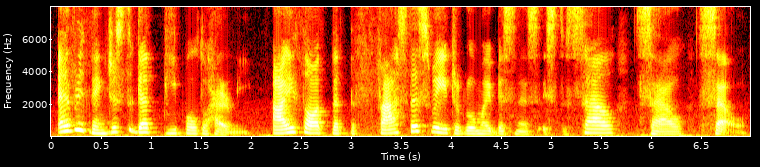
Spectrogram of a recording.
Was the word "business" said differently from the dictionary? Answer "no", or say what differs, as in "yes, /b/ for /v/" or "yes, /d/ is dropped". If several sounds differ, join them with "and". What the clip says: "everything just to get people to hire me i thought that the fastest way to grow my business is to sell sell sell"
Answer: yes, /s/ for /z/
